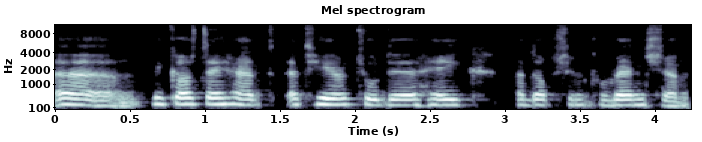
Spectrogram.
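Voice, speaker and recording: A woman with a Dutch accent speaks at a fairly slow pace and a fairly low pitch. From Netherlands. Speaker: former EU official and whistleblower. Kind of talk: online talk. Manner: halting, many fillers.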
